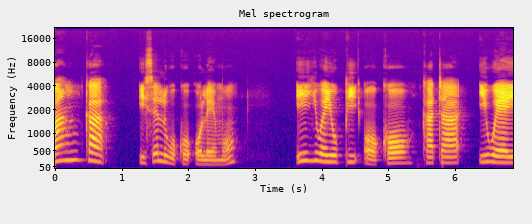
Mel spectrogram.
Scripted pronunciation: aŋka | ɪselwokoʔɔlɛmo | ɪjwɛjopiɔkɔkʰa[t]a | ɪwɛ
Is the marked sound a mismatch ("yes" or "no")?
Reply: no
